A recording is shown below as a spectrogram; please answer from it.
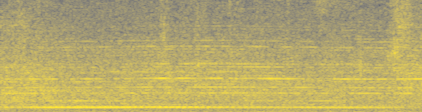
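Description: City transit bus running close by: a low engine rumble under a steady, even-pitched whine.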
